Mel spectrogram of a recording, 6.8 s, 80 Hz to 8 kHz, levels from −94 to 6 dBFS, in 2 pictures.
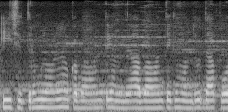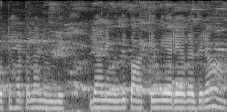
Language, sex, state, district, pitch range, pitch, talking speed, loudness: Telugu, female, Andhra Pradesh, Visakhapatnam, 185-195 Hz, 190 Hz, 175 wpm, -16 LUFS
